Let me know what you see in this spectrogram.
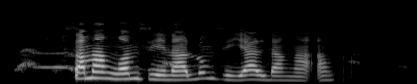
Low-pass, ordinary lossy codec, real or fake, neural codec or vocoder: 7.2 kHz; AAC, 64 kbps; real; none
